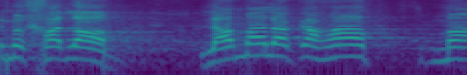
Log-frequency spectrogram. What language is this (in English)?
Hebrew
